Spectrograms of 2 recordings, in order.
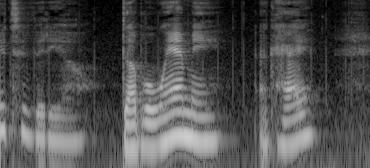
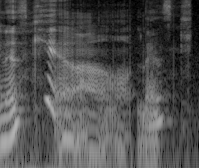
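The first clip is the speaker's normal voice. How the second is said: high, hushed fake approval; mock admiration; 9 semitones higher, 10 dB quieter than usual. Dismissing the booked-and-busy boast, mock admiration. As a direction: coo it high and small, insincerely. Sarcastic praise of being busy.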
